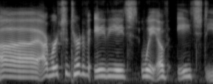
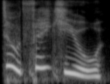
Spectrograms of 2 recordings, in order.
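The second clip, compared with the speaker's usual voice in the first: excited thanks; 13 semitones higher, 3 dB louder, slower than usual. Real, not acted. Thanking subscribers on stream.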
